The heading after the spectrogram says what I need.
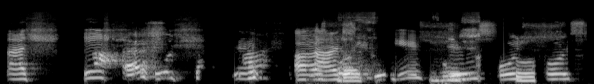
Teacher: आपकी जबान का दरमियानी हिस्सा ऊपर तालू पे लगना चाहिए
